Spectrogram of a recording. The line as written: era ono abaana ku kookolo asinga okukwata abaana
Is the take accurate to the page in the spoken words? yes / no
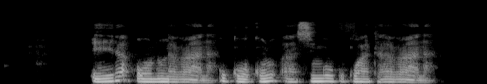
yes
